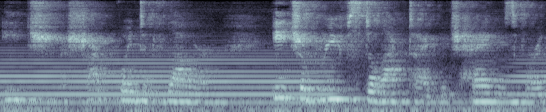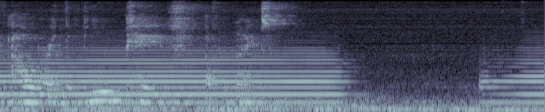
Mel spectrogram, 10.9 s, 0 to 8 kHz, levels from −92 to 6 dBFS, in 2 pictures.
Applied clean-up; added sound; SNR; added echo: none; Brass instrument; 5 dB; reverberation time 0.7 s.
